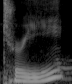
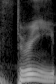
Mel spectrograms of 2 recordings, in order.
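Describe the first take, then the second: First: "three" said as "tree"; learner's "three", starting with a t; mispronounced three. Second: Said in the usual way. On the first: Retold or imitated. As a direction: drop the th in "three" for a plain t. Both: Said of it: "not three, but three".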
